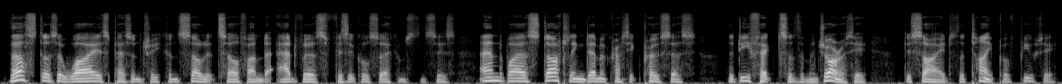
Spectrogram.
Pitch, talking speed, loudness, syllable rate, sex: 125 Hz, 150 wpm, -20 LUFS, 5.6 syllables/s, male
